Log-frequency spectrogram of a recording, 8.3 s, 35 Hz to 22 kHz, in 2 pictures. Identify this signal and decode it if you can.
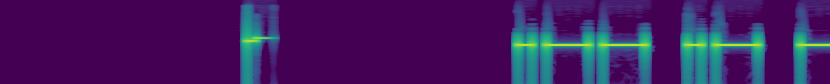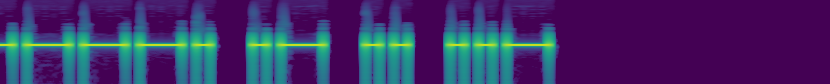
Morse code, heard as a keyed tone, about 17 wpm, 700 Hz. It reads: WA9AIU
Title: USA Call Signs 17wpm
